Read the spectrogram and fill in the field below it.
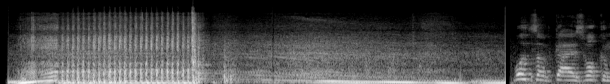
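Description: A car engine revs hard with a rapid crackling rumble, then winds down.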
